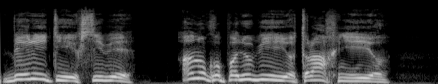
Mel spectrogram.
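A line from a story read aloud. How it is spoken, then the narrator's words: Drunken laughing shouts. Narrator (Russian): Пьяные немцы хохотали … и кричали заключенным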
